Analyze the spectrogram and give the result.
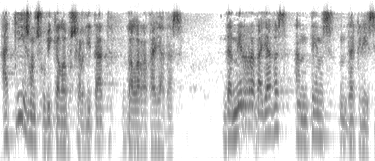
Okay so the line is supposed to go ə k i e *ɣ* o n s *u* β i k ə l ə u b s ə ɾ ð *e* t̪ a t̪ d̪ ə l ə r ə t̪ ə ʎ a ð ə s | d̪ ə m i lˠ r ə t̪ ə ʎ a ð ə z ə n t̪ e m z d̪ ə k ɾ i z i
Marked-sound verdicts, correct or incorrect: incorrect: z, correct, incorrect: i

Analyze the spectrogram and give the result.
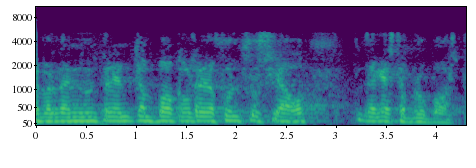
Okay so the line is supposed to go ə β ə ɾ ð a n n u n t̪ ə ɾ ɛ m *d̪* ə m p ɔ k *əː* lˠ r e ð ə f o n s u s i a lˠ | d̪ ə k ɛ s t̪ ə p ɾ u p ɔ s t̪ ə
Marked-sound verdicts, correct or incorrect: incorrect: t̪, incorrect: ə

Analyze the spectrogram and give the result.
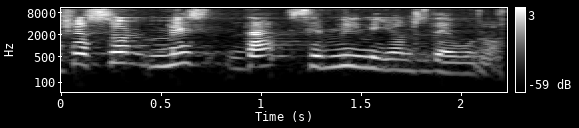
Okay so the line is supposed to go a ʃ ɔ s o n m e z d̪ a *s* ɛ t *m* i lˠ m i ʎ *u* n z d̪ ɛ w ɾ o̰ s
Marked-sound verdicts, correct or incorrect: correct, correct, incorrect: o

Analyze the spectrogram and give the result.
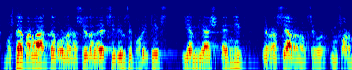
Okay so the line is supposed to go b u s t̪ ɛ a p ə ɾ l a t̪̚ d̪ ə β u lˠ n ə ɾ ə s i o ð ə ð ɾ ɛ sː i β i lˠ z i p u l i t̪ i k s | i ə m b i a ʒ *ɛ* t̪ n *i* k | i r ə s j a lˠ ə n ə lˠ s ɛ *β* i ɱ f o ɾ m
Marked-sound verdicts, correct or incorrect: correct, correct, incorrect: w

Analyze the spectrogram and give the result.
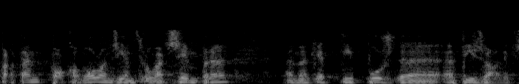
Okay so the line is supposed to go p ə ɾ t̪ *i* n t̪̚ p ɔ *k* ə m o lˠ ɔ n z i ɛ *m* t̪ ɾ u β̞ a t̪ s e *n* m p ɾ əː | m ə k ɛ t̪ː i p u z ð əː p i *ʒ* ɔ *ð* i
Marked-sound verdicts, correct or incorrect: incorrect: a, correct, correct, incorrect: none, incorrect: z, correct

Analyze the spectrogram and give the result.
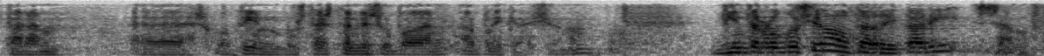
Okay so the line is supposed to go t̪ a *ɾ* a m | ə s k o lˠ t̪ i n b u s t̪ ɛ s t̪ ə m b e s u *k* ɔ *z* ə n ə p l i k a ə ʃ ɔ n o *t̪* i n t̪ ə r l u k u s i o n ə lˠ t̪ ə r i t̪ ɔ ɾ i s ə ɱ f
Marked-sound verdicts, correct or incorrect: correct, incorrect: p, incorrect: ð, incorrect: d̪

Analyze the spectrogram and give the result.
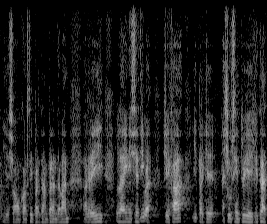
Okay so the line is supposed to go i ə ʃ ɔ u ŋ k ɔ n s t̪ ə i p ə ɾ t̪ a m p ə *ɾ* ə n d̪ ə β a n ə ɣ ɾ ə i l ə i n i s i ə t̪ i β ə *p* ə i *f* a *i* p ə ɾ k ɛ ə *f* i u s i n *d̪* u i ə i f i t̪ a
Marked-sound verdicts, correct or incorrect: correct, incorrect: k, correct, correct, incorrect: ʃ, incorrect: t̪

